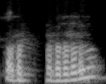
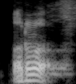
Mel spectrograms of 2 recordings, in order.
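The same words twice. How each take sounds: First: The r is trilled several times. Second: The r is tapped exactly once. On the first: The speaker calls it wrong. "ini kebanyakan, ya masih lebih dari sekali" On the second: The speaker calls it right. "getarannya sekali"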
